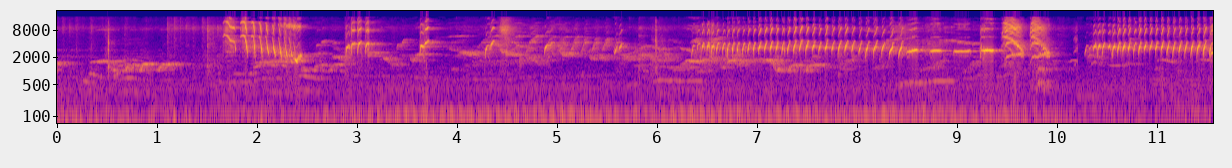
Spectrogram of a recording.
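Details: White-rumped shama singing in dense 'tembakan rapat' (rapid-fire) style: scattered bursts of shrill chatter and short notes, then long rapid buzzy trills repeated several times, some very fast and rattling.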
